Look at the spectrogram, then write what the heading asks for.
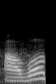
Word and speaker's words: hour: Okay, we should use an before hour, because here h is silent and we pronounce the word with a sound, hour.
